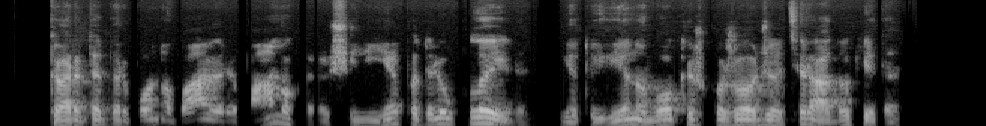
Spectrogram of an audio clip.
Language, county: Lithuanian, Vilnius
